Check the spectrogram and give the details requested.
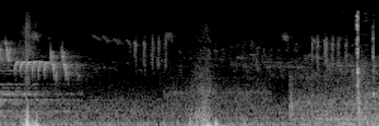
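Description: Birds chirping, in short repeated notes and quick falling calls, with a few soft knocks and a sharp click near the end.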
